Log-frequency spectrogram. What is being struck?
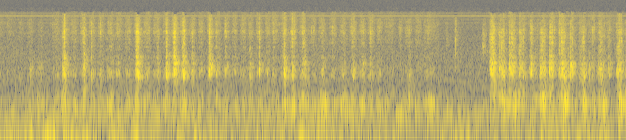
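Scratch art paper card scraped with a wooden stylus.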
